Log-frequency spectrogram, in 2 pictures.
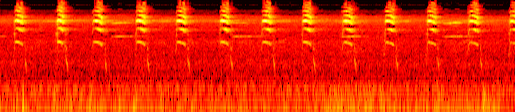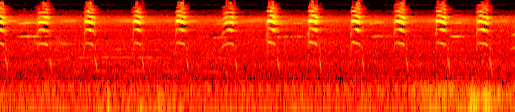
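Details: Loud squirrel chirping, a long run of crisp, piercing chirps evenly spaced at roughly two and a half per second, each with a quick bright upper edge, over soft background hiss.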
